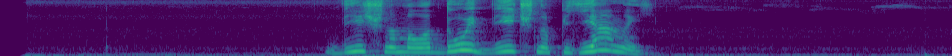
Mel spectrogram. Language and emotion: Russian, angry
